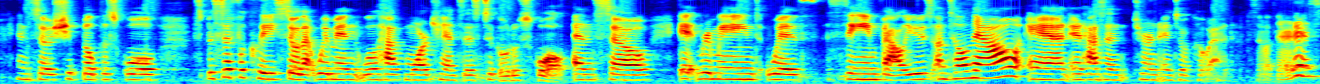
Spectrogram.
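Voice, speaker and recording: A woman with a Korean accent at a medium pitch and a fairly slow pace, over noticeable background noise. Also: ordinary pitch variation, big swings in loudness. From South Korea. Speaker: lifestyle vlogger. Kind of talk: casual vlog talk to camera. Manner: chatty, hesitant with fillers.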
